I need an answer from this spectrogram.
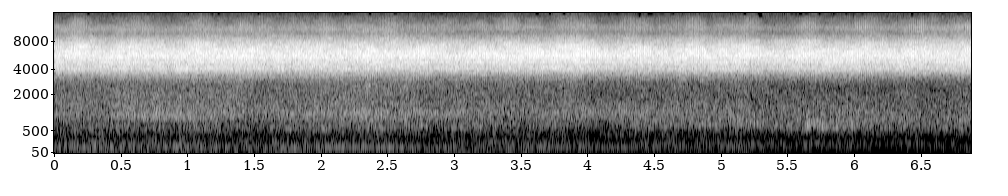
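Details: Tibicen dealbatus cicada in a tree at a Colorado I-70 rest area, evening of August 25, 2011, storm approaching, windy: unbroken high hissing buzz throughout, with a faint low hum and wind noise underneath.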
